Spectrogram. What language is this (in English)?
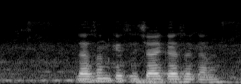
Hindi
